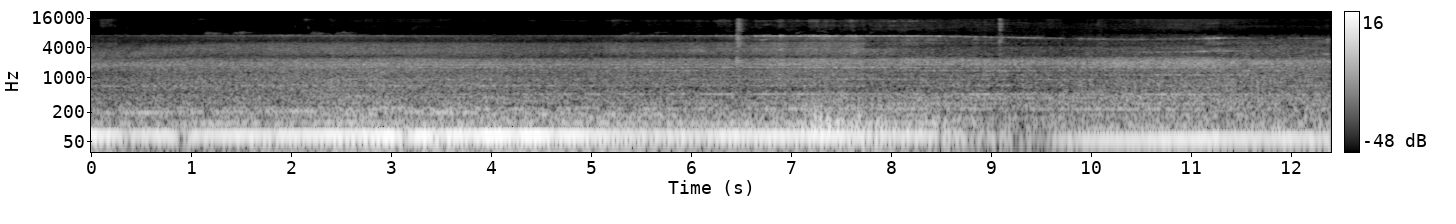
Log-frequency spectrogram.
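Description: EMD F59PH diesel locomotive running as it passes hauling multilevel commuter coaches: a deep engine rumble with a high whine that falls in pitch as it goes by. From about the ninth second the sound is quieter as the coaches roll past.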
